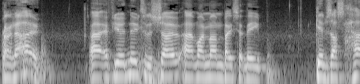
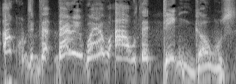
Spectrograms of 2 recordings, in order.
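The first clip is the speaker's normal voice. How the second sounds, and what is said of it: Imitates another person's voice. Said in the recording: “do an impression of my mum”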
